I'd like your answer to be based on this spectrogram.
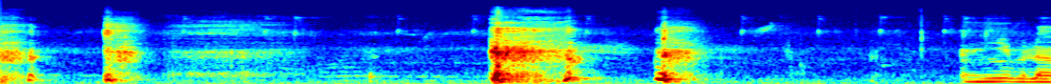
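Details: Several short, harsh, dry-sounding cough bursts with throat clearing and a brief voiced sound at the end, recorded indoors in a room; ongoing coughing.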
